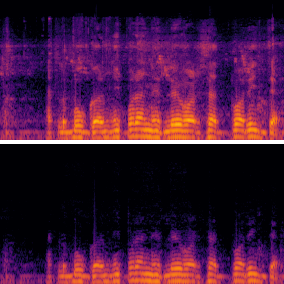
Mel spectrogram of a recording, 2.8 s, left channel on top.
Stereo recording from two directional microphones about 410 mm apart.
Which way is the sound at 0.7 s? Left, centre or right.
Centre.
